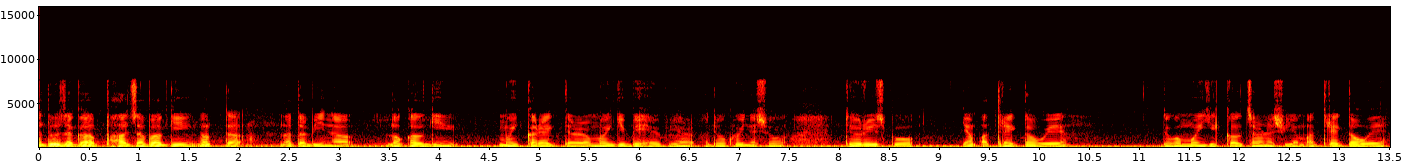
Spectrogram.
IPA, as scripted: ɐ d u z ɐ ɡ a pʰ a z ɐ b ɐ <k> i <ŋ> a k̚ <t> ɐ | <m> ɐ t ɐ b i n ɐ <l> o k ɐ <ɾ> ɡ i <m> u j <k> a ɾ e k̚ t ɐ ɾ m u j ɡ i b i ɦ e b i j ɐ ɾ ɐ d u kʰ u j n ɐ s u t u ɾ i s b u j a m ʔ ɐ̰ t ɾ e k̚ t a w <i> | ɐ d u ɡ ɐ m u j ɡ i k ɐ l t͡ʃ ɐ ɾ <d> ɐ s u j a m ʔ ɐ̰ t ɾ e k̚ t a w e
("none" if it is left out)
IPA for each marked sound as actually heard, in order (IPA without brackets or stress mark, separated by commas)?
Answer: ɡ, ŋ, t, n, l, l, m, k, e, n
